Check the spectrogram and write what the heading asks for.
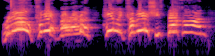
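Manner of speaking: hammed-up impression of a relative yelling across the house; imitated shrill holler. Imitating a household member yelling for Rennell and Haley, mock hollering. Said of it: "Rosella Dwarf going".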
